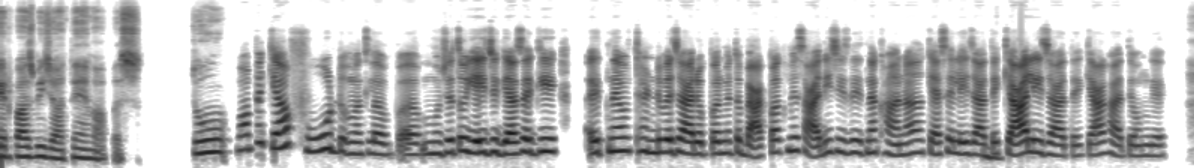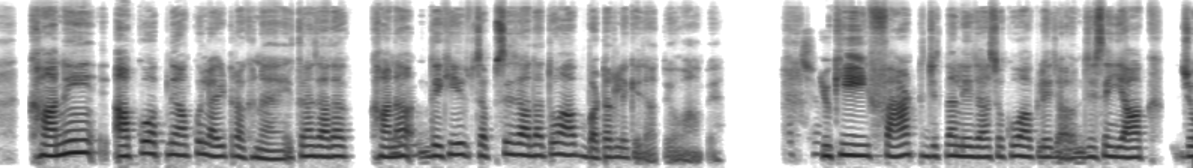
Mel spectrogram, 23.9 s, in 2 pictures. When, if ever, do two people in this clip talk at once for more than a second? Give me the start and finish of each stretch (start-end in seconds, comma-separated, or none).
none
